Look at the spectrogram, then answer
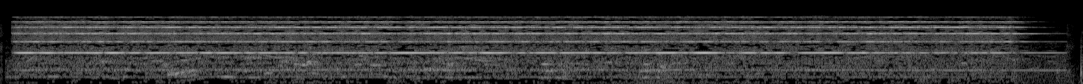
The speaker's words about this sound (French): Arrivé à l'école, sonnerie et bruit d'enfants qui entrent en classe.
